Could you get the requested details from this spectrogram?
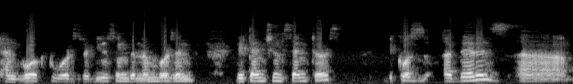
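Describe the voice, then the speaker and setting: A consultant psychiatrist, whose first language is Urdu, is interviewed over a video call from a home room with a window, using a webcam mic. His gravelly voice runs on the high side with a fairly bright tone, and he speaks haltingly with many fillers and repeated words. The audio is dull and lo-fi, with no room sound.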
